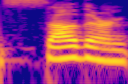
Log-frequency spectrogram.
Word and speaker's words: southern: Now, notice my pronunciation and listen to the difference. I'll say it again. I live in southern Canada. I live in the south. Notice how that vowel change. This only changes for southern and south.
